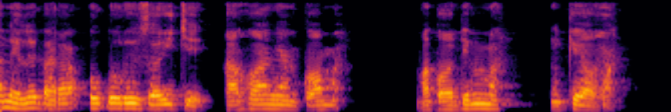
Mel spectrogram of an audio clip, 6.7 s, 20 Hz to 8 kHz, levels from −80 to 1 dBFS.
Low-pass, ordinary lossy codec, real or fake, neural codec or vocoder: 7.2 kHz; none; fake; codec, 44.1 kHz, 3.4 kbps, Pupu-Codec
